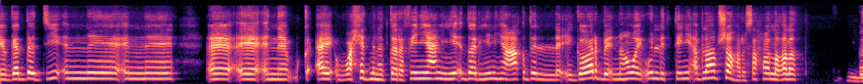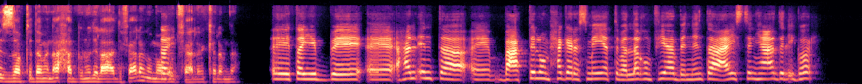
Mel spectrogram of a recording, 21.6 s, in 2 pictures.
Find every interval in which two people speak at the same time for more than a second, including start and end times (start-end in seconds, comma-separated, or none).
none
